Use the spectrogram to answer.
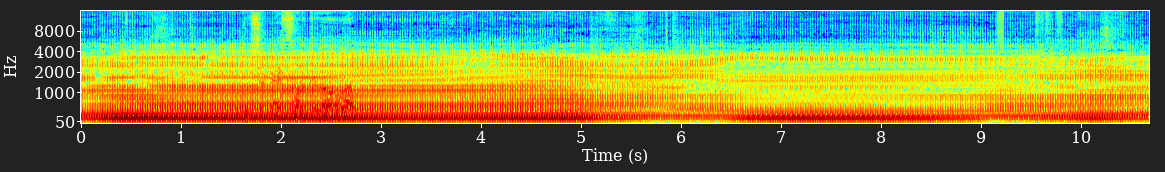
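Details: RCA Victor X551 vintage tube radio at first power-up after restoration and power cord rewiring: constant deep buzzing drone at fixed pitch, swelling slightly; owner suspects last-soldered filter capacitor with unconfirmed reading.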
